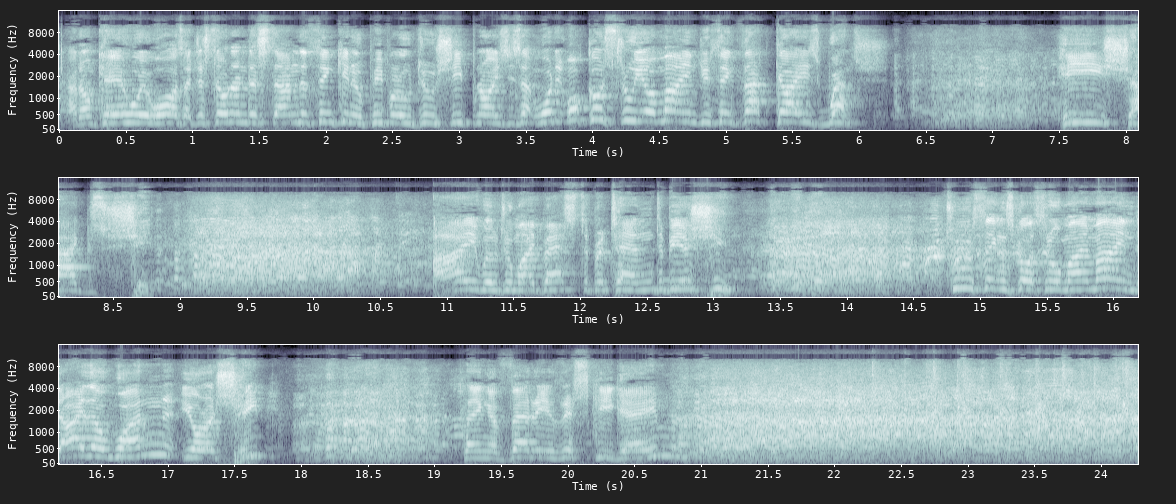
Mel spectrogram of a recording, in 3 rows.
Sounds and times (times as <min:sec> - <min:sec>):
Speech: 0:00.0 - 0:06.3, 0:07.5 - 0:09.0, 0:10.9 - 0:13.2, 0:14.7 - 0:17.8, 0:19.2 - 0:20.9.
